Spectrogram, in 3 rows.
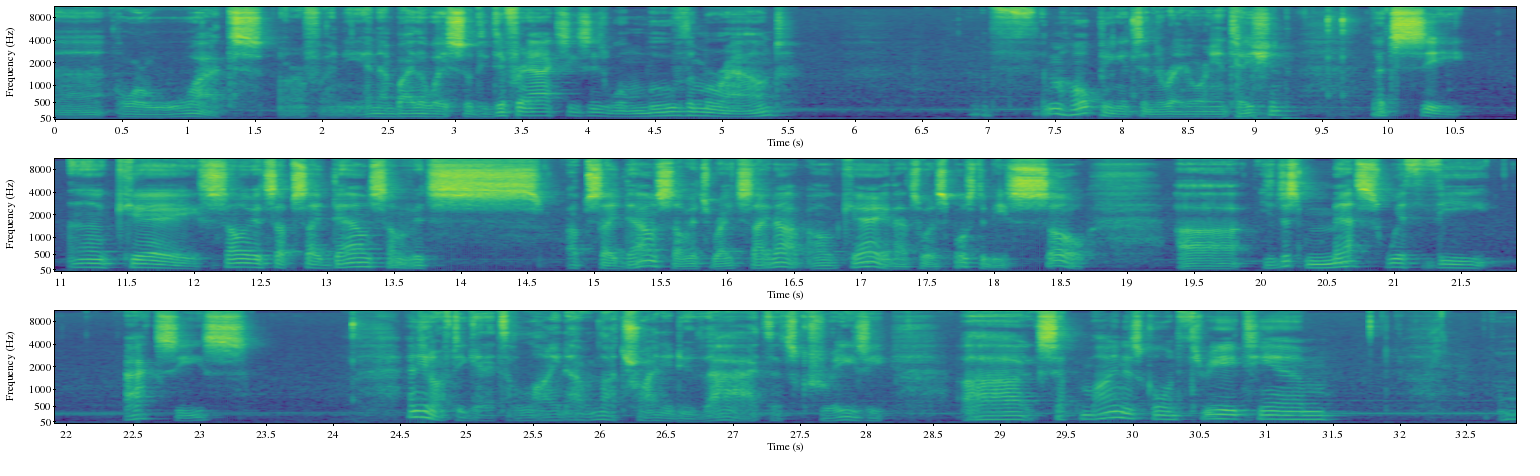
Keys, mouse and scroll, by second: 1.5 middle click, 9.0 z, 20.4-22.4 drag, 25.2-27.2 drag.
